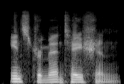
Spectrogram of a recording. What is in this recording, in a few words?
"instrumentation", American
